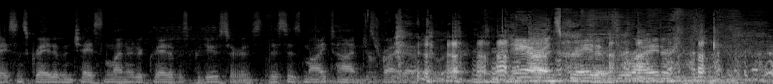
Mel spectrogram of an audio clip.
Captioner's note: laughter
